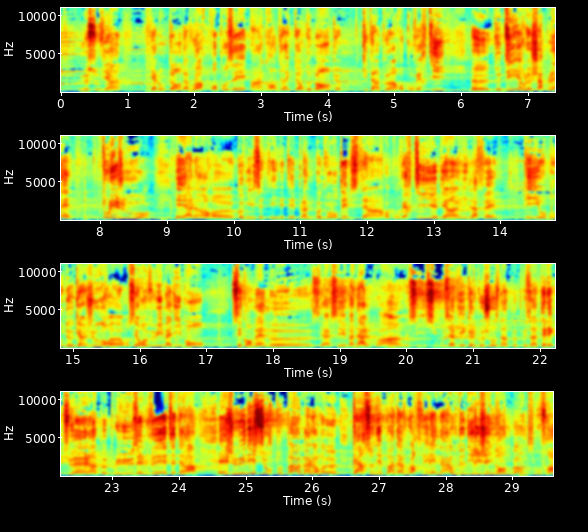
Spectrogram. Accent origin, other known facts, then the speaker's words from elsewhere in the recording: Grand Est, France; puisque moi, je suis Lorrain.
